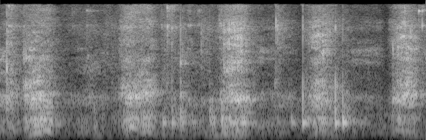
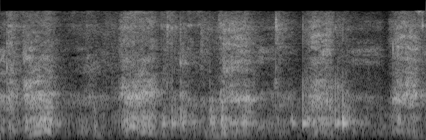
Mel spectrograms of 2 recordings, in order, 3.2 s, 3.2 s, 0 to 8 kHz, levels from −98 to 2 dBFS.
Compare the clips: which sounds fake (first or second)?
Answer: second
